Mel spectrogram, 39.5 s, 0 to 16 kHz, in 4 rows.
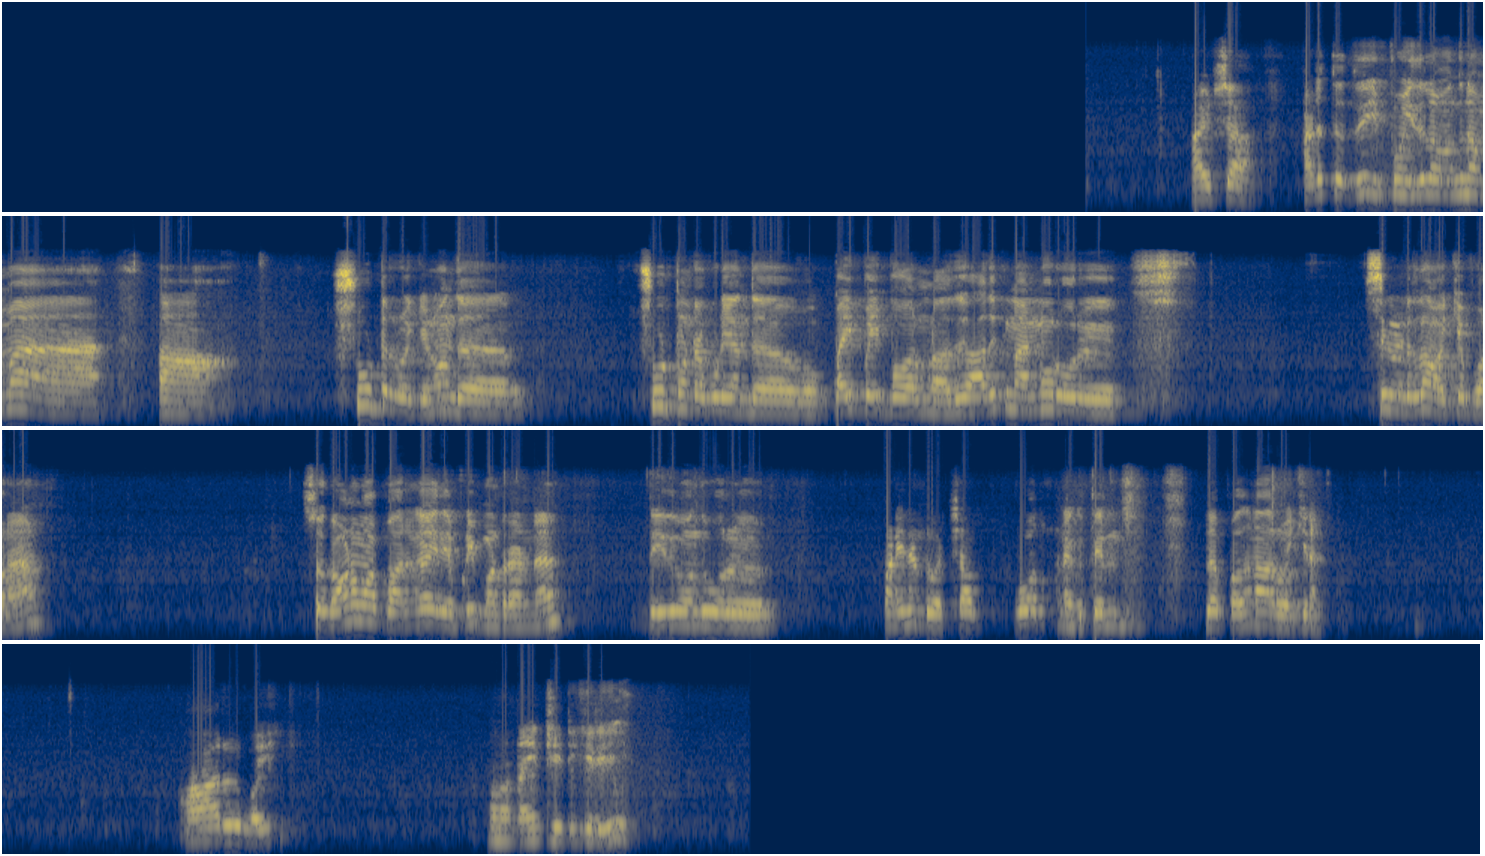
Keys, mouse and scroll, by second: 0.7-1.0 scroll up 1, 1.0 click, 1.4 scroll up 1, 1.5 Tab, 1.6 s, 2.6 shift+d, 3.4-3.9 scroll down 1, 3.9 click, 4.2 scroll up 2, 4.5 shift+d, 5.3 scroll down 1, 5.4 Tab, 5.5 alt+a, 5.8 click, 6.5-6.9 scroll up 1, 7.1 click, 8.3 KP_1, 8.8 ctrl+KP_1, 10.8 click, 11.1-18.5 drag, 18.5 shift+a, 19.5 shift+s, 19.7 alt+a, 19.7-21.6 drag, 21.6 shift+a, 25.6-28.1 drag, 28.1 KP_Enter, 29.1-29.5 scroll down 2, 29.5 scroll up 1, 29.8 Tab, 30.6 r, 32.0 KP_1, 32.9 ctrl+KP_3, 33.5 ctrl+KP_1, 34.1 ctrl+KP_3, 34.5 ctrl+KP_1, 35.0 ctrl+KP_3, 35.5 scroll up 2, 35.8 scroll down 1, 35.9 s, 37.0 click, 37.3-37.8 scroll up 4, 37.8 click, 38.0 scroll up 1, 38.1 s, 38.8 KP_7, 39.1 scroll down 1, 39.2 scroll up 1, 39.3 scroll down 1, 39.4 scroll up 1.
